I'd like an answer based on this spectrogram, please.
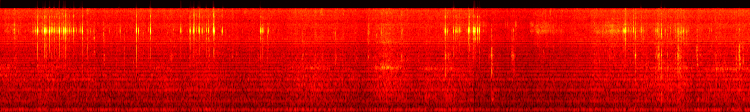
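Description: Light clicks and ticks of a small Torx screwdriver and fingers working screws out of a plastic ABS control module housing, coming in short clusters, over a steady low hum.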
